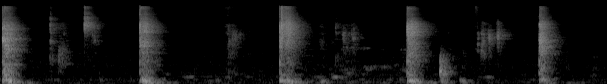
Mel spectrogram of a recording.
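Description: Five sharp smacks at an even pace, about one every second and a third, each followed by a light clatter of small pieces. It is a sandalled foot stomping on a pile of broken wallet pieces and plastic on a wooden floor.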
